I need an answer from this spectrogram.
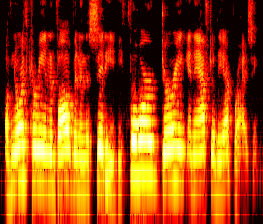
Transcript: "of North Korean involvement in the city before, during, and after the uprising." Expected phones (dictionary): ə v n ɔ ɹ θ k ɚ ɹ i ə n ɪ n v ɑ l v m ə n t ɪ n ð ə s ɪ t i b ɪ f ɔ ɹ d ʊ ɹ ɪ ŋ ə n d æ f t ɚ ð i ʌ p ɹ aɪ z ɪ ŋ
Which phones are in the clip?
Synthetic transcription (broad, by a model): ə v n ɔ ɹ θ k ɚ ɹ i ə n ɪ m v ɑ l v m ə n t ɪ n ð ə s ɪ t i b ɪ f ɔ ɹ d ʊ ɹ ɪ ŋ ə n æ f t ɚ ð i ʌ p ɹ aɪ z ɪ ŋ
